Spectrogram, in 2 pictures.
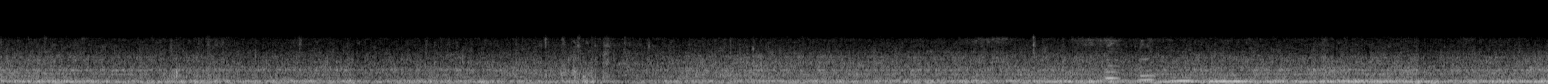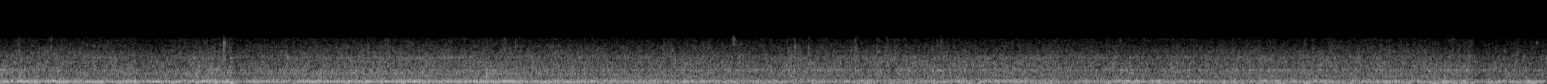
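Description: Car driving along, heard from inside the cabin: a steady mix of engine hum and tyre and road noise.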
